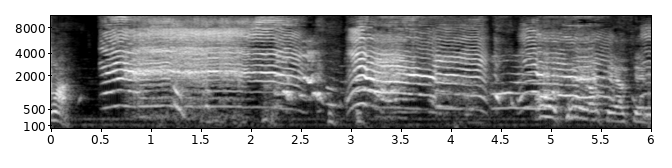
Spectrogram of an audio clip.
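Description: Infant crying loudly in long, wavering wails, with short breaks for breath between them, starting about half a second in.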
